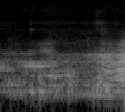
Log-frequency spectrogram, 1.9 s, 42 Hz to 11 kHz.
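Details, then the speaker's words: New Mytee HP120 Grand Prix heated extractor, pump running for the first time on distilled water and priming while spraying: a rough, uneven gurgling purr that grows louder, with air spitting out of the line as the pump cavitates. "Still getting a little bit of air spitting out of it cuz basically you kind of like hydrolock it."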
